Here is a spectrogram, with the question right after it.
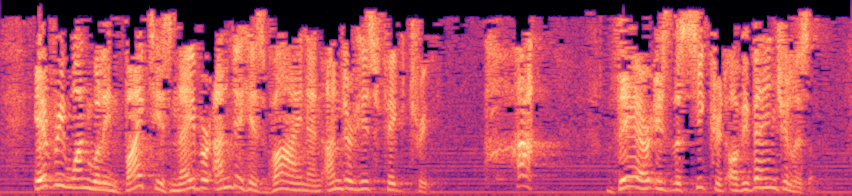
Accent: South Africa; now in United States; I came from South Africa and I went to the United States.

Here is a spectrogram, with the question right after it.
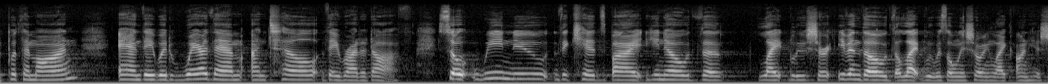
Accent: Philippines; also born or lived in United States / South America; I was born in California, raised in the Philippine Islands, and then I spent the next 25 years in South America.

